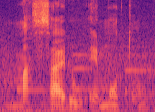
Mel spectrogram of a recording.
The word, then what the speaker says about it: Masaru Emoto: Ella, em, de hecho, tú aprendes mucho con, con ella respecto al tema de Masaru Emoto, si no me equivoco, está bien pronunciado, es japonés, Sí, se está bien pronunciado.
